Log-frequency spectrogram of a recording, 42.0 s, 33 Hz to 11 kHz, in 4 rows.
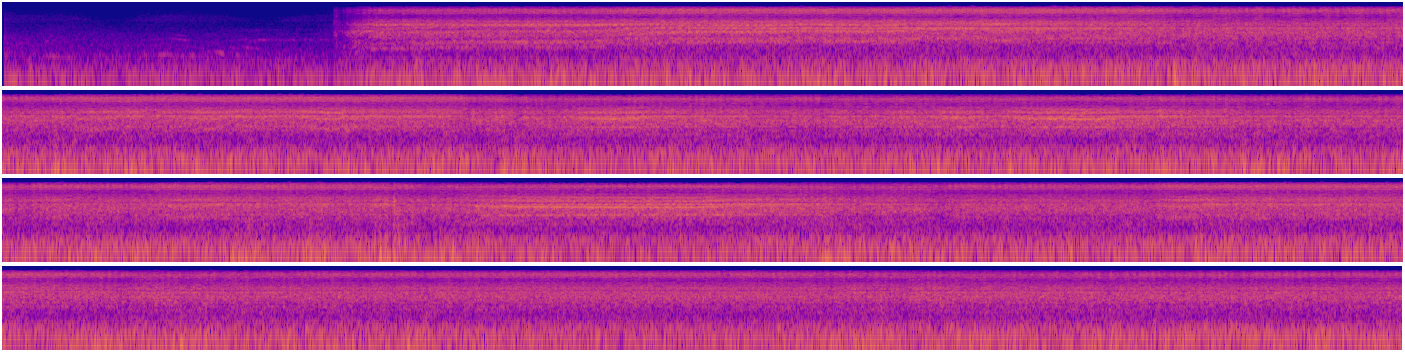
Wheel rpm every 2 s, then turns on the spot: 0, 50, 180, 220, 230, 230, 230, 230, 230, 220, 230, 230, 220, 220, 230, 230, 230, 230, 230, 230, 240.
none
